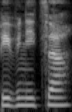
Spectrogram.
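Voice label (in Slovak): "pivnica", slovenské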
